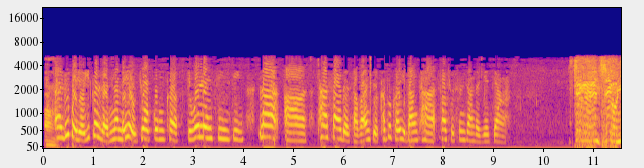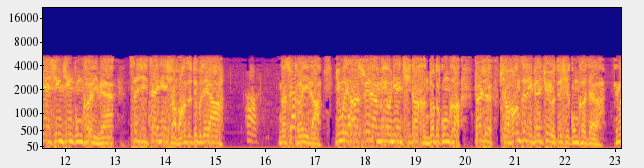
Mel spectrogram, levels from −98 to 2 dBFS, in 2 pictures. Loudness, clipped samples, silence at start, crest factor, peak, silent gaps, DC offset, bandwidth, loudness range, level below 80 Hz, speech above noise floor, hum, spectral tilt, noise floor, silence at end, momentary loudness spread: -5 LUFS; 7%; 0 s; 6 dB; 0 dBFS; none; under 0.1%; 5.4 kHz; 6 LU; -28 dBFS; 31 dB; none; -5 dB/octave; -37 dBFS; 0 s; 10 LU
